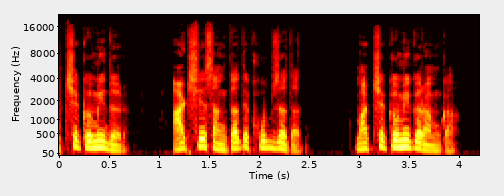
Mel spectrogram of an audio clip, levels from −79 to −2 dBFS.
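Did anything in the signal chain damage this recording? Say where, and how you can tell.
Yes, at the codec. Pre-echo appears at 1.69 s, after "कमी धर आठशें", and again at 1.81 s, just before "ते खूब जातात". Each is a brief hiss of about 13 ms that leads a sharp onset. The transform block spread its quantisation noise backwards, ahead of the attack. Room echo would trail the sound instead.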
